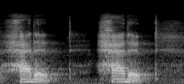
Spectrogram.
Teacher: We had it for dinner.这里面有一个半音 t，，we hadit，hadit。那这个 had 和 it 进行连读的时候，首先这个 had 的这个的变成了一个 flapt，用舌尖跳动的方式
